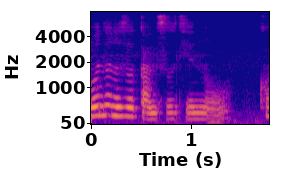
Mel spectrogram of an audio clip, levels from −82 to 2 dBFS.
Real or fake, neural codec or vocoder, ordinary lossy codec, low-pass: real; none; none; 7.2 kHz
